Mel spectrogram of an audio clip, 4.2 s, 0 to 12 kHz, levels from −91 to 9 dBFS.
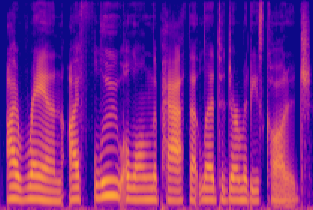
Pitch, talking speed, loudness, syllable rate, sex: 180 Hz, 170 wpm, -19 LUFS, 4.4 syllables/s, female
